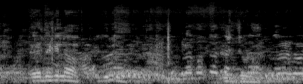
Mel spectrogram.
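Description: A pair of pigeons cooing indoors at a busy pigeon market in Beldanga, Murshidabad, with low rolling coos running continuously beneath loud, overlapping human chatter.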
